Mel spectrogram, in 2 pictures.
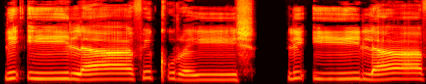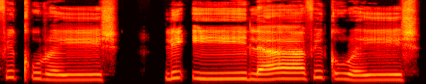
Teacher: حمزہ کے بعد جائے مدہ ہے تو حمزہ کو تھوڑا کھینچ کے پڑھیں گے، اور لام کے اوپر کھڑا زبر ہے تو اس لیے لام کو بھی ایک الف کے برابر کھینچیں گے۔ قاف کو موٹا اور را کے بعد جائلین ہونے کی وجہ سے تھوڑا نرمی کے ساتھ پڑھیں گے۔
